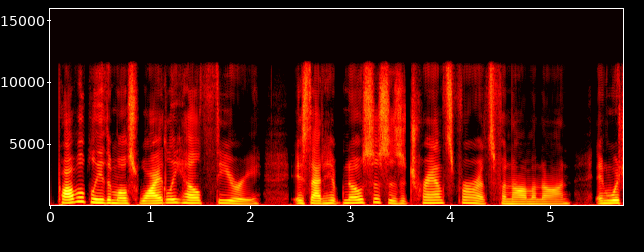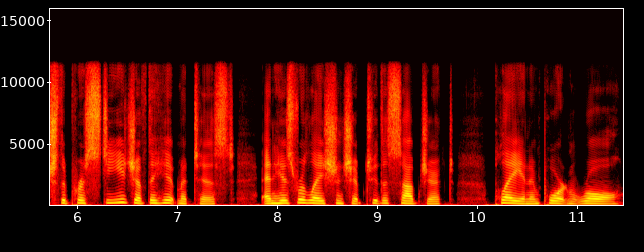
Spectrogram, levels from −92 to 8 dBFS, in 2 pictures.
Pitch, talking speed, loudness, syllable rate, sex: 205 Hz, 155 wpm, -22 LUFS, 5.2 syllables/s, female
